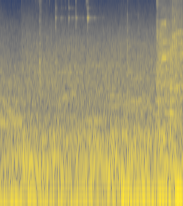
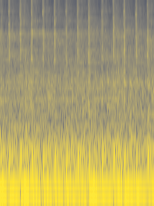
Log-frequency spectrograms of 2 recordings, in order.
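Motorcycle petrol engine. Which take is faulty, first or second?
first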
